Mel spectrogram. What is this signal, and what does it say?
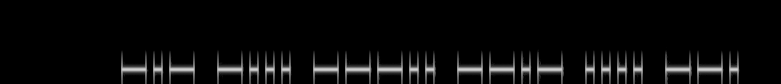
Morse code, heard as a keyed tone, about 14 wpm, 700 Hz. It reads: KB8QHG
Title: USA Call Signs Repeated 2x 15wpm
